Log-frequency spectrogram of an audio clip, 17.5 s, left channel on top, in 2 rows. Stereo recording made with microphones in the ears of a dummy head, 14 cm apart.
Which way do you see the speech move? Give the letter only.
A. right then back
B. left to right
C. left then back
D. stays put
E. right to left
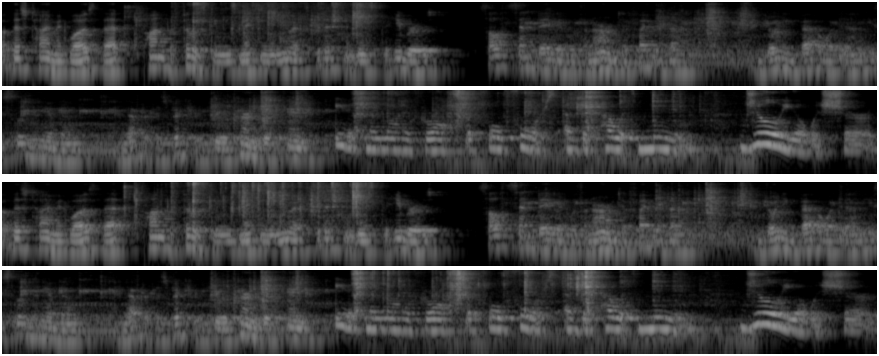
A.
